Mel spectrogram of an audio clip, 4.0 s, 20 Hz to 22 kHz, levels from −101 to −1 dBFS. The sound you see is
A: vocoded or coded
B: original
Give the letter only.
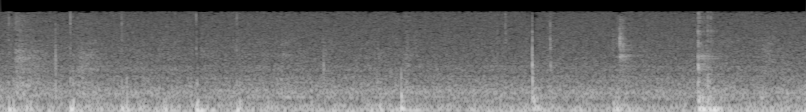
B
